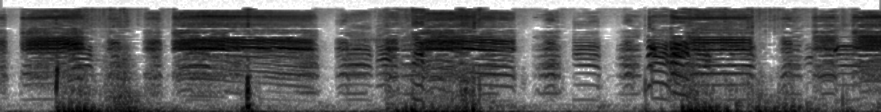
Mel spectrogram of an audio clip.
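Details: Zebra finches, parents feeding their young chicks: repeated nasal, buzzy calls in short bursts, with soft low thumps and shuffling noises scattered throughout.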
